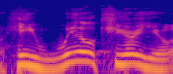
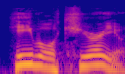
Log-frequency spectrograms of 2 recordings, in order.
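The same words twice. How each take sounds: First: Slow, "will" leaned on firmly; "He will cure you" with "will" stressed as a promise. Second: Said in the usual way. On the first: Shown as a demonstration. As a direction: repeat it slowly and press "will". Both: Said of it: "Just like she says here".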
